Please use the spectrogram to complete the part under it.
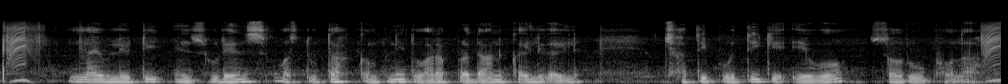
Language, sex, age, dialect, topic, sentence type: Bhojpuri, male, 18-24, Southern / Standard, banking, statement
